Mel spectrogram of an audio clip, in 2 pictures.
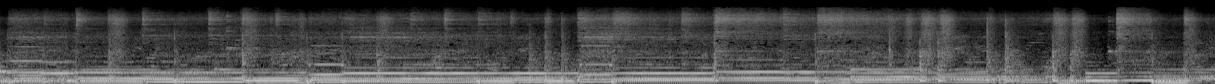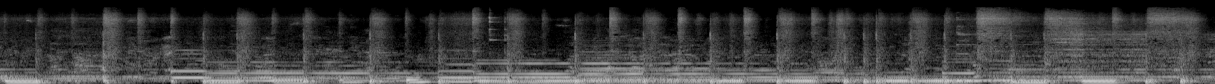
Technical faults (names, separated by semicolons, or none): none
